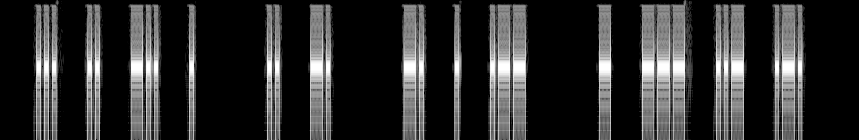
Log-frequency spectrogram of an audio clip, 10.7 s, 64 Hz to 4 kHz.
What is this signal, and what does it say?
Morse code, heard as a keyed tone, about 25 wpm, spaced as for 15 wpm, 550 Hz. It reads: SIDE IN NEW TOUR
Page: news headlines in morse code at 15 wpm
